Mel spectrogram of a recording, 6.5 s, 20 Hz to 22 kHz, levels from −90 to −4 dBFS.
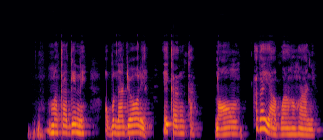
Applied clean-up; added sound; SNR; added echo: none; none; none; none.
